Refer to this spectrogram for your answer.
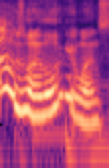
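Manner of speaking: voice cracking. A student tells listeners how finals went, voice cracking. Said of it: "why am I still voice cracking?".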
